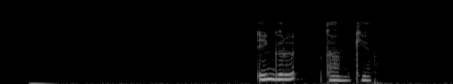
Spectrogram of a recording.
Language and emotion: Russian, neutral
